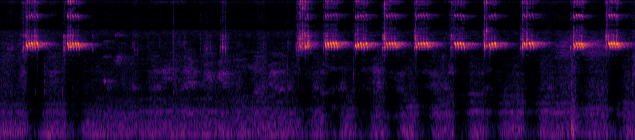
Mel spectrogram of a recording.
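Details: Cricket giving sharp, high trilled chirps, two early bursts, then a quieter gap before a steady run of chirps roughly every third of a second.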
